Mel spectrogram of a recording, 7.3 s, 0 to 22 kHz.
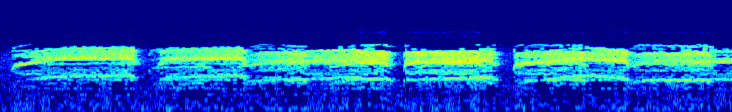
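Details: Nest-camera recording of peregrine falcon chicks past five weeks of age begging during feeding at UC Berkeley, California, 18 May 2023; steady buzzy screeching in segments roughly one second long with brief dips.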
